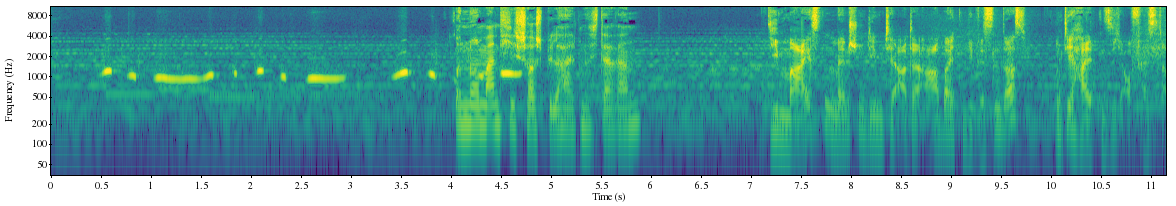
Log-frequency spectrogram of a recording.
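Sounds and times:
person whistling a tune: 0:00.5 - 0:04.8
speech: 0:04.0 - 0:06.0, 0:07.2 - 0:11.1.

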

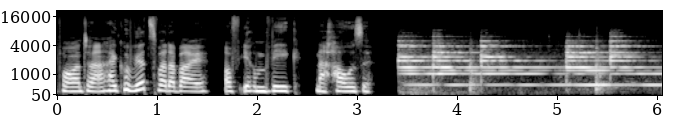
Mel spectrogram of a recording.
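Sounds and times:
speech: 0:00.0 - 0:03.2
bronze storm bell of collegiate church struck in a rig on cobblestones in Neustadt an der Weinstraße: 0:03.4 - 0:06.0.

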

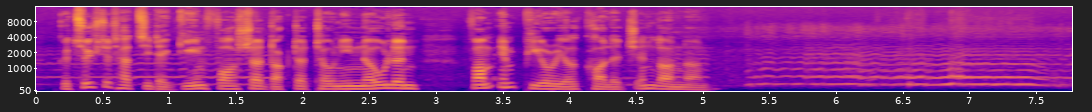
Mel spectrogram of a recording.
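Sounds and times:
thousands of mosquitoes buzzing in cages: 0:00.0 - 0:02.0, 0:04.3 - 0:07.7
speech: 0:00.2 - 0:05.2.

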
